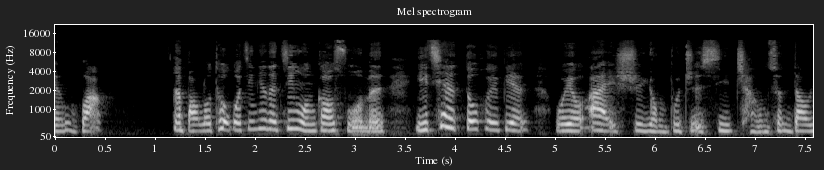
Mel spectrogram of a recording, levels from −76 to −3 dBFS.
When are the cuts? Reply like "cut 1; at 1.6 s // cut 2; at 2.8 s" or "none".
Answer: none

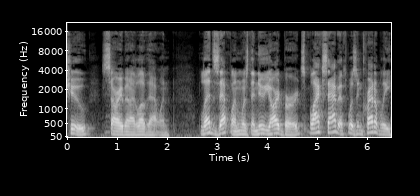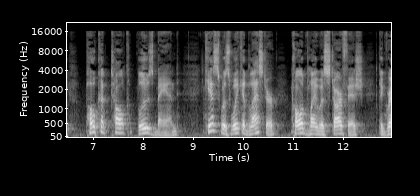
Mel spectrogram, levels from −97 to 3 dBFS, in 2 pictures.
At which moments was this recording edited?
none

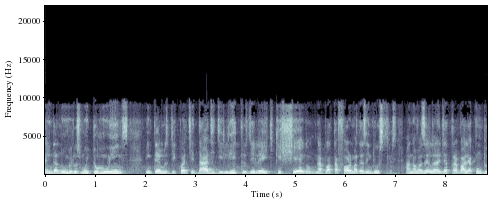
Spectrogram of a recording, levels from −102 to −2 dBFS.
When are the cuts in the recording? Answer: cut 1; at 7.2 s

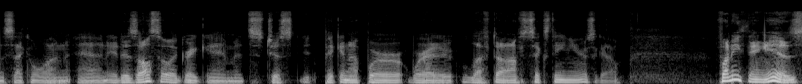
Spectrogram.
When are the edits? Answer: none

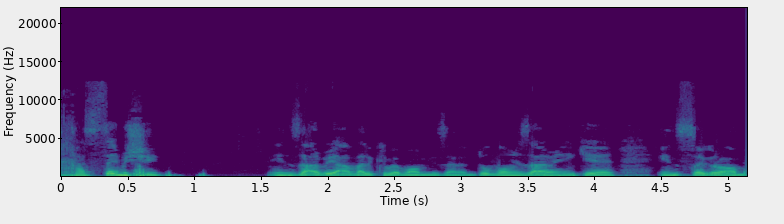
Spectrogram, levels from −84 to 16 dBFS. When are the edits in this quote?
cut 1; at 1.6 s

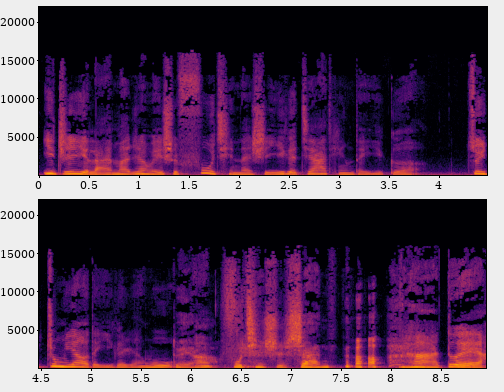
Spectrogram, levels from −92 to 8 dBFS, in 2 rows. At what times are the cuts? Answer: none

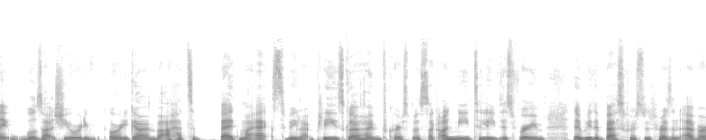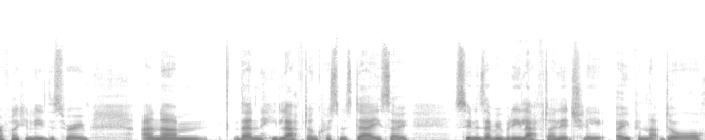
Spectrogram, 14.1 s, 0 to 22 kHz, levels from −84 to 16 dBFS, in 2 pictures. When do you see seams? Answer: none

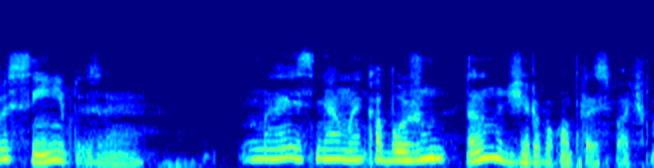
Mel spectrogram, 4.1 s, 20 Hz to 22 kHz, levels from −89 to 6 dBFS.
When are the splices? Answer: cut 1; at 1.3 s

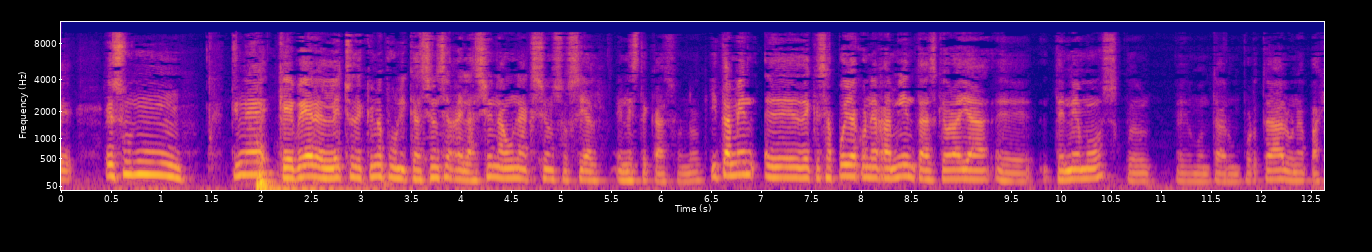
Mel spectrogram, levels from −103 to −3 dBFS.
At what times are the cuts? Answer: cut 1; at 6.4 s // cut 2; at 10.6 s

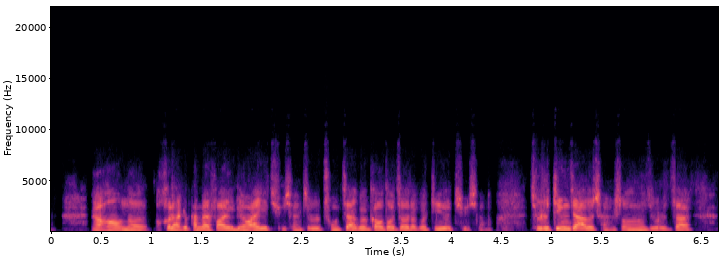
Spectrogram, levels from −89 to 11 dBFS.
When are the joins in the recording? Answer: none

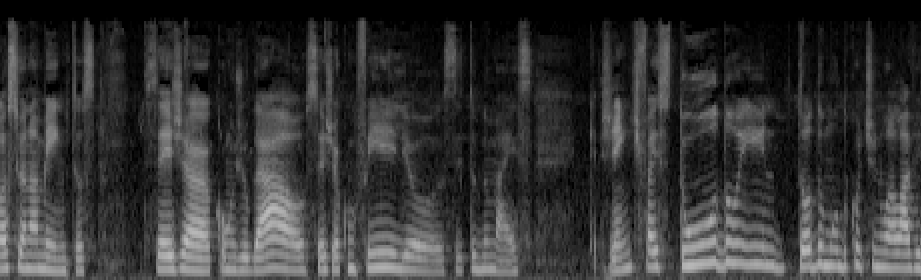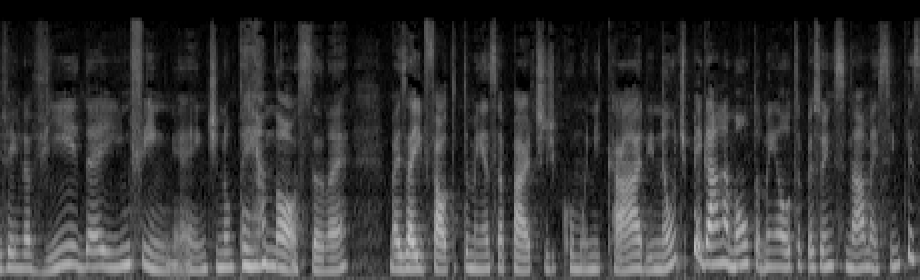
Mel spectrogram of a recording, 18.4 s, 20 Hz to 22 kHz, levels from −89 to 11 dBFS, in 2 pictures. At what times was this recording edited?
none

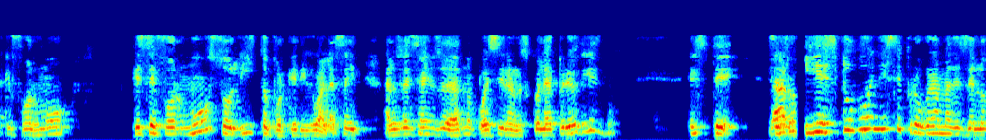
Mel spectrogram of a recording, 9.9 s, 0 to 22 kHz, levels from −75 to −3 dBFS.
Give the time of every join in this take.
cut 1; at 8.0 s

